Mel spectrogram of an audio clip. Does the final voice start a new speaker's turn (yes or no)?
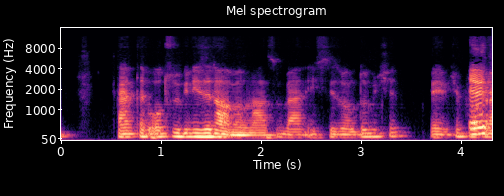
yes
